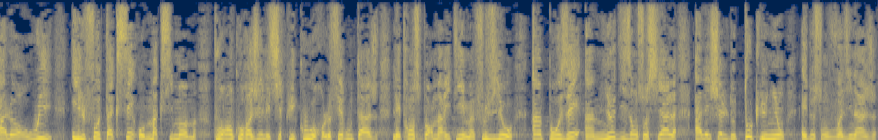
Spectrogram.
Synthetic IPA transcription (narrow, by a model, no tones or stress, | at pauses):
alɔʁwiilfot̪aksɛʔomaksimɔmpuʁɑ̃kuʁaʒelesiʁkʲɥikuːʁləfeʁut̪aʒlet̪χɑ̃spɔʁmaʁit̪imflyvjoɛ̃pozeɛ̃mjød̪izɑ̃sɔsjalaleʃɛld̪ət̪ut̪lynjɔ̃ed̪əsɔ̃vwazinaʒ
